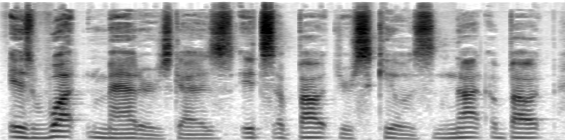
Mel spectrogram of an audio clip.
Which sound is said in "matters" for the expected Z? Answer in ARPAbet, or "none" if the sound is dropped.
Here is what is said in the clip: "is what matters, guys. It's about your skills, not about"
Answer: Z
